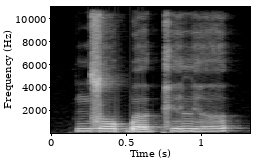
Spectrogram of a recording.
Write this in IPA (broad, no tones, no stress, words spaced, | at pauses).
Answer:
nzoɓəkʲə̤ lʲə̤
